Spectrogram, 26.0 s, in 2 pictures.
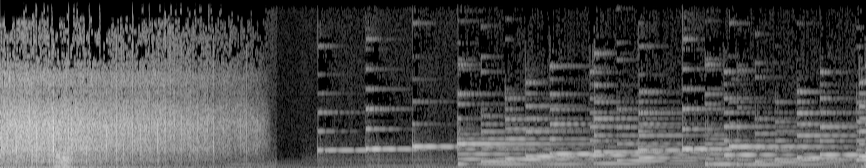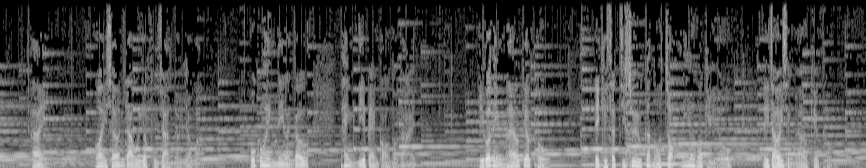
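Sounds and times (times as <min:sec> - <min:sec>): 
audience applause: 0:00.0 - 0:04.0
speech: 0:00.8 - 0:01.3, 0:14.4 - 0:19.4, 0:20.2 - 0:21.3, 0:21.9 - 0:25.8.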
